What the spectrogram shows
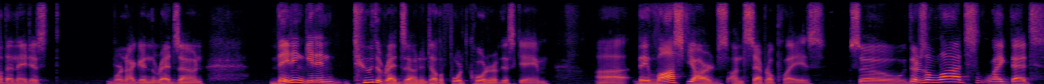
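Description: A man co-hosting a casual post-game sports stream, talking in a relaxed, rambling way with many fillers. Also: mid-range voice, no echo, studio quality. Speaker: podcast co-host.

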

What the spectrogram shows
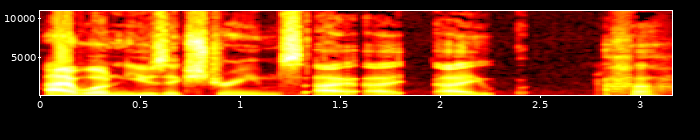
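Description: A man's voice: low voice, takes it slowly, creaky. A man in his late forties co-hosting a sports talk show, joking around and laughing often. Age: 40s. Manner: animated, jokey, laughs often. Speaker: sports radio co-host. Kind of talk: casual sports talk banter.

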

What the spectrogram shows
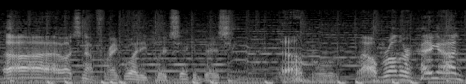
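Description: A man's voice: medium pitch, wildly swooping pitch, moderate pace, vocal fry, over music. A man hosting a sports podcast, chatting casually in a joking, rambling way.

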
